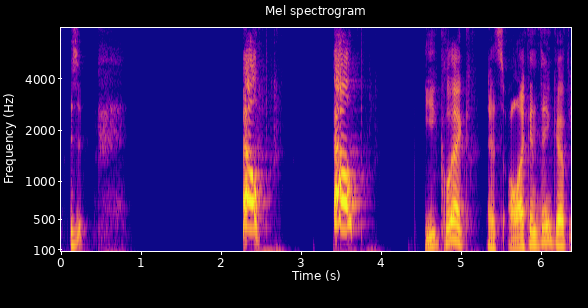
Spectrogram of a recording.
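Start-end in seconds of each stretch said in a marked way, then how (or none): 2.3-3.9 high, loud playful cry of "Help!"; mock cry for help. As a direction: call out for help as if stranded, half joking. Stuck in game, calling for help.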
